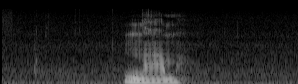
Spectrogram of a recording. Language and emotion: Russian, neutral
